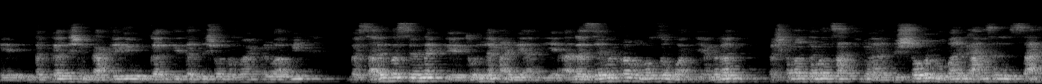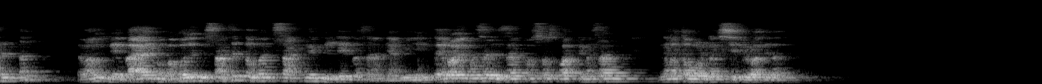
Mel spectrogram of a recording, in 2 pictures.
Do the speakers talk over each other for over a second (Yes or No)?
No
